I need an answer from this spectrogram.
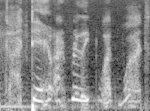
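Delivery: high-pitched, breathless, shocked whisper.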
